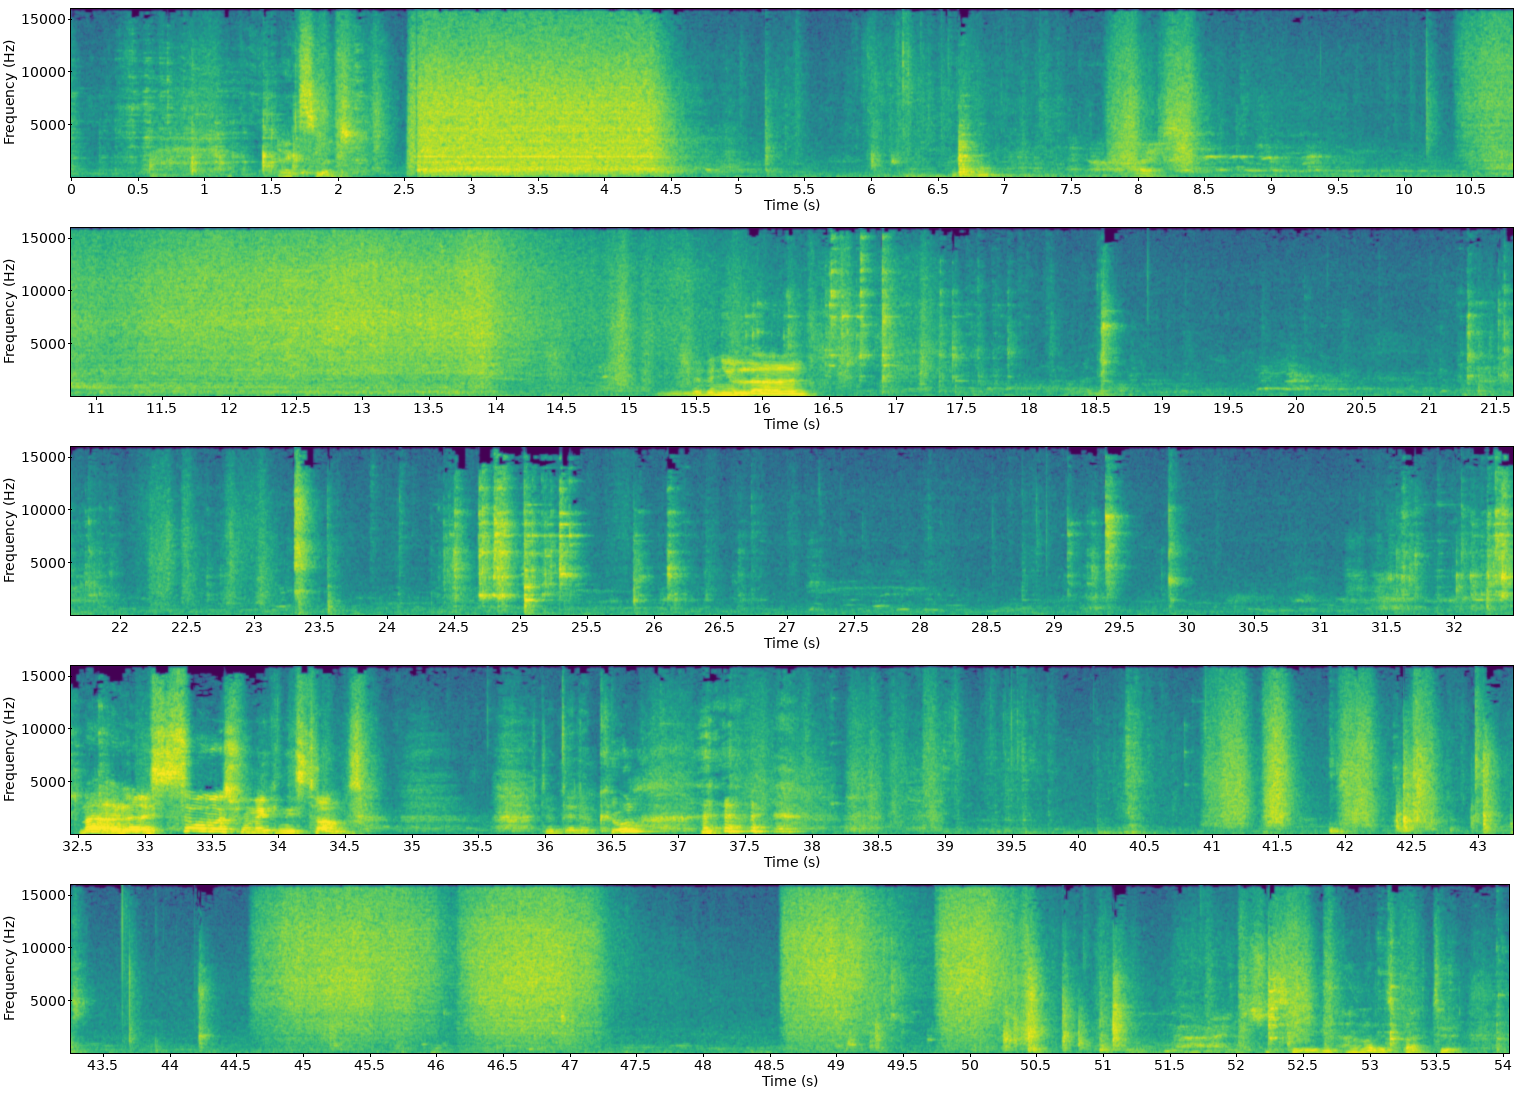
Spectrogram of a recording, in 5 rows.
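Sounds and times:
water hissing on hot metal: 0:10.4 - 0:15.7, 0:44.6 - 0:47.4, 0:48.6 - 0:50.6
metal clinks and scrapes: 0:31.3 - 0:32.6.

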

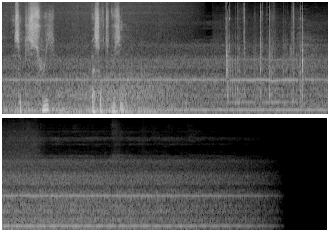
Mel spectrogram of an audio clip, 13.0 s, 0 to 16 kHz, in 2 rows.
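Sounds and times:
slide projector hum: 0:00.0 - 0:12.0
slide mechanism clicks: 0:04.4 - 0:06.3.

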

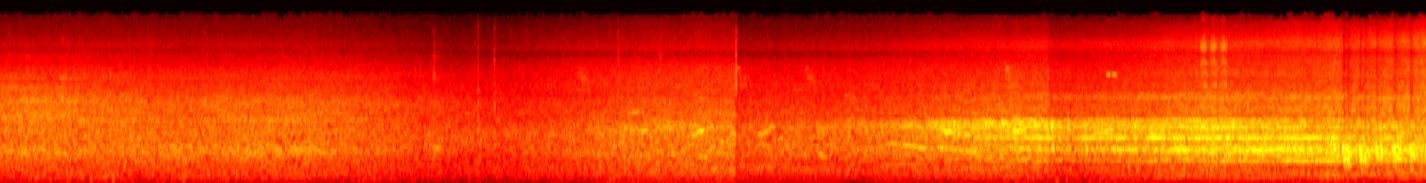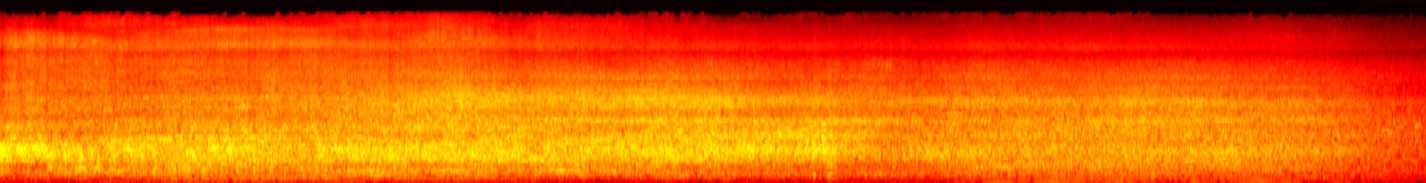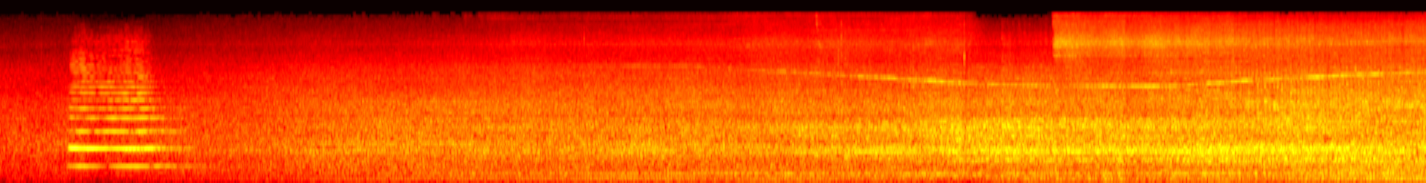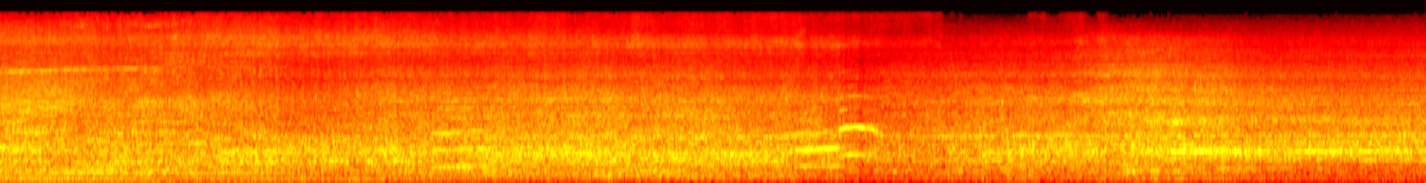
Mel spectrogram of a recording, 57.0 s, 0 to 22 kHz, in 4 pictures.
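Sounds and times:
diesel locomotive engine passing: 0:05.3 - 0:57.0
diesel railcar running: 0:05.4 - 0:57.0
locomotive horn: 0:29.2 - 0:30.6, 0:47.0 - 0:48.0, 0:50.7 - 0:51.7, 0:54.2 - 0:55.4
thin wheel squeal: 0:36.1 - 0:38.3, 0:39.1 - 0:44.7.

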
